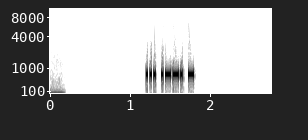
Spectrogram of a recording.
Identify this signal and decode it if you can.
Morse code, heard as a keyed tone, about 53 wpm, 700 Hz. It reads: SPT
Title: USA Call Sign Postfixes - 3 Letters 50wpm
